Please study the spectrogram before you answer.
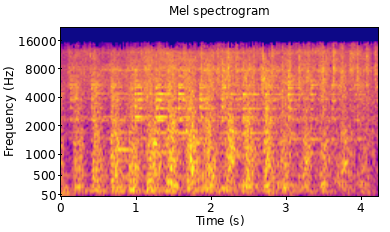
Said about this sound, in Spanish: Pues suena tren, si suena tren, si parece un tren, es que es un tren.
